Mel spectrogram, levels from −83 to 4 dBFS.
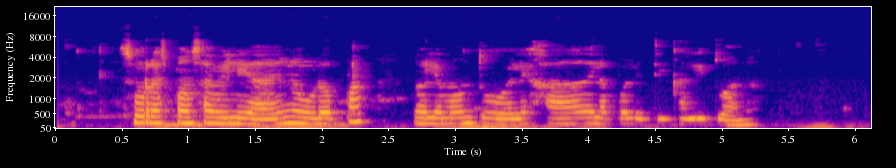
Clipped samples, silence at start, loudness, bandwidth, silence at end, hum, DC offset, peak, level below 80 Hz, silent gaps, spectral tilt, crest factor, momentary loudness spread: under 0.1%; 0.05 s; -16 LUFS; 7.6 kHz; 0.15 s; none; under 0.1%; 0 dBFS; -34 dBFS; none; -6.5 dB/octave; 16 dB; 16 LU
